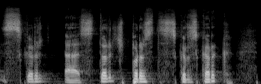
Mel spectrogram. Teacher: syllabic consonants where an R takes up a vowel sound, basically.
